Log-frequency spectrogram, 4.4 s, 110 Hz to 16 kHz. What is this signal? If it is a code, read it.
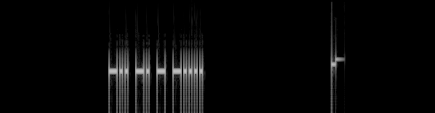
Morse code, heard as a keyed tone, about 44 wpm, 700 Hz. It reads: DNT6
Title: All Cut Numbers - 4-Digit 45wpm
